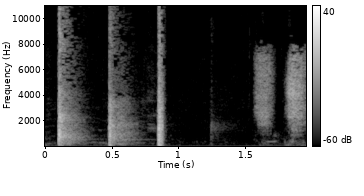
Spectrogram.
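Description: Hand claps in a musical rhythm: three sharp, loud claps in quick succession, a brief gap, then two softer, breathier claps. No voices.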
